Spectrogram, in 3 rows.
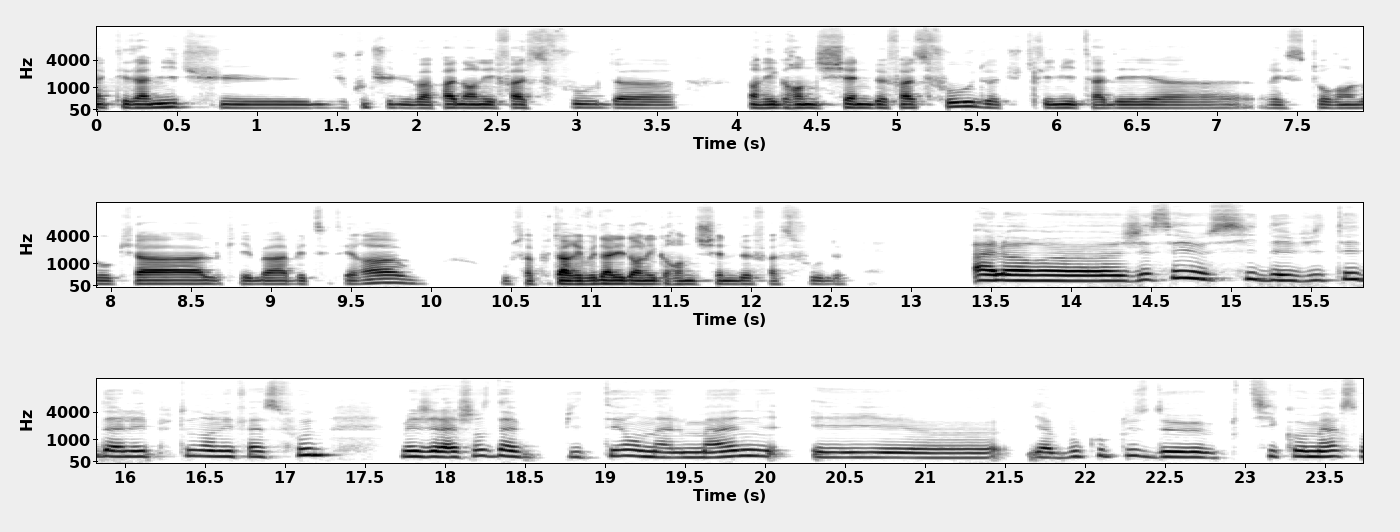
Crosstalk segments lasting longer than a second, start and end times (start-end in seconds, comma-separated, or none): none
